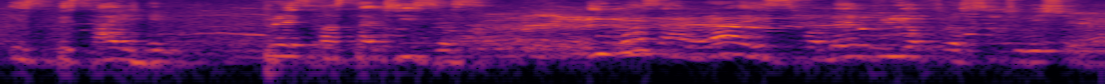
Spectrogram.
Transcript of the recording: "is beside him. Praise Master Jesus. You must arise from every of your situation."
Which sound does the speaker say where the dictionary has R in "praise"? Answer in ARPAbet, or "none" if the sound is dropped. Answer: R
